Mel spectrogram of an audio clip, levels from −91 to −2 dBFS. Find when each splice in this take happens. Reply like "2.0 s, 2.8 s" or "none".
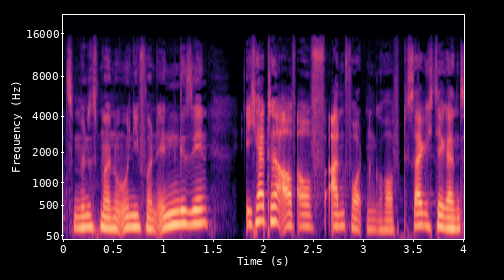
2.3 s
